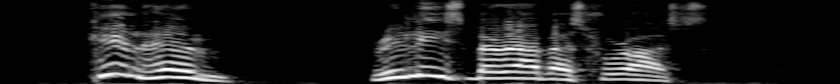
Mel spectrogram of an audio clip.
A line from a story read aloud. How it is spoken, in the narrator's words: the whole crowd cried out together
